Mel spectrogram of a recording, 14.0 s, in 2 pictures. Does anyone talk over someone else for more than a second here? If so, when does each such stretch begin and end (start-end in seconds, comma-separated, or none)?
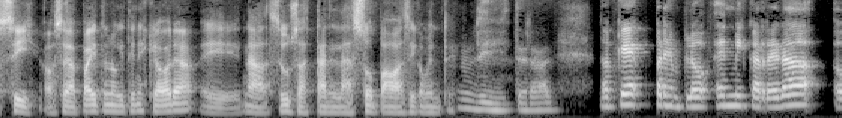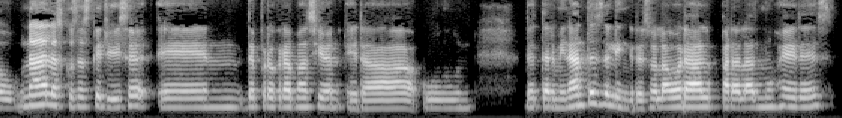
none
